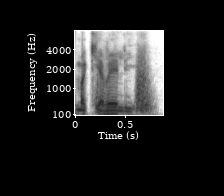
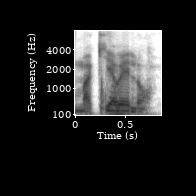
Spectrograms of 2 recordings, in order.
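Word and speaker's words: Maquiavelo: Era Nicolás Maquiabeli, pero pues en español lo pronunciamos como Maquiabelo.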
